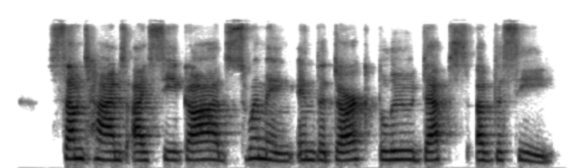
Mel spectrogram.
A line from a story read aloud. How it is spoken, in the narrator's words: The voice seemed to come from the mountain, who rumbled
